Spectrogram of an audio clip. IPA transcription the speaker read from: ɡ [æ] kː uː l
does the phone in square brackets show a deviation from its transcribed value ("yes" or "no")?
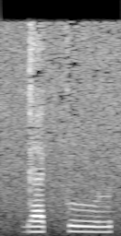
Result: no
